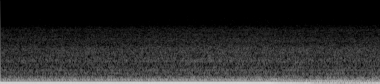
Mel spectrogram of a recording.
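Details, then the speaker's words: Miata after cleaning the intake air temperature sensor: idle jumps to a steady 3000 RPM, then note drops as it is shut off; high idle, followed by code P0118 with coolant temp sensor reading -40F. "And there we go. It then jumped to 3000 RPM. Jumped up. So we'll go ahead and kill it, because we don't want this to keep going."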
